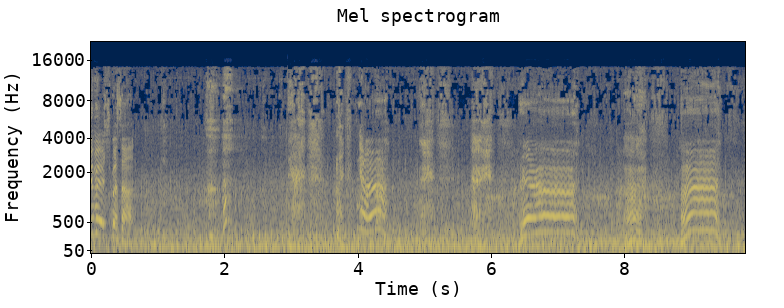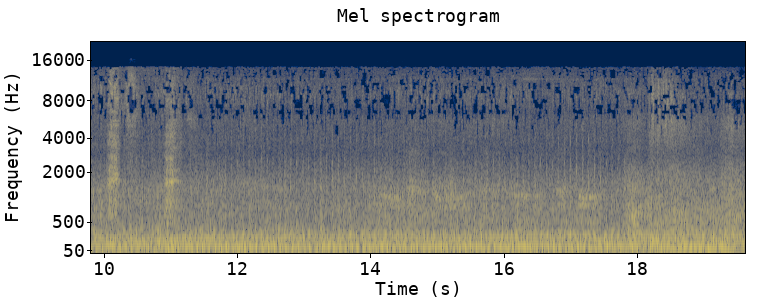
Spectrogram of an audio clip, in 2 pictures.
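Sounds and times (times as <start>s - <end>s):
roaring stormy wind with low rumble: 0.0s - 19.6s.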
